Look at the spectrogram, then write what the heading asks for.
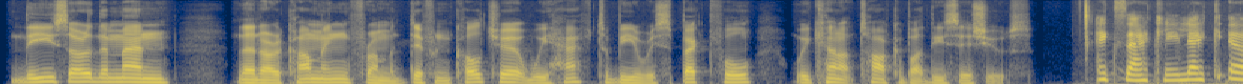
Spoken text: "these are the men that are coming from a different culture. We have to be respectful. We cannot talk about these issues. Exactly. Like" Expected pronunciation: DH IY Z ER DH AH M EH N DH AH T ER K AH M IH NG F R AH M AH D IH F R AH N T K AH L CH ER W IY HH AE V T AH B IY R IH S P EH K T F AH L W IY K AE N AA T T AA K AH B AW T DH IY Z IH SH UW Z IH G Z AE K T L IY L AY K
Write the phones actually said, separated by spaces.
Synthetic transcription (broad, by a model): DH IY Z ER DH AH M EH N DH AH T ER K AH M IH NG F R AH M AH D IH F R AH N K AH L CH ER W IY HH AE F T AH B IY R IH S P EH K T F AH L W IY K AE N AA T T AA K AH B AW T DH IY Z IH SH UW Z IH G Z AE K T L IY L AY K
